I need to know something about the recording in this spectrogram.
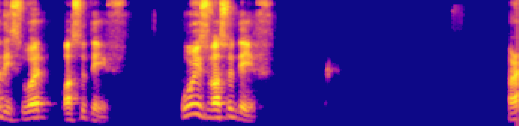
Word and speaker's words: Vasudeva: So if there's a dash on top here, is Krishna, Vasudeva. But when there's no dash, okay, when there's no dash, it is called Vasudev.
